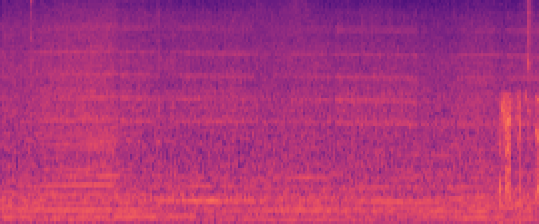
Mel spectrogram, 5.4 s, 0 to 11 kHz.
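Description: NASCAR race cars in iRacing, 1987 Legends at Darlington Raceway, accelerate at the green flag, a steady layered engine drone building at a moderate distance and continuing throughout.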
